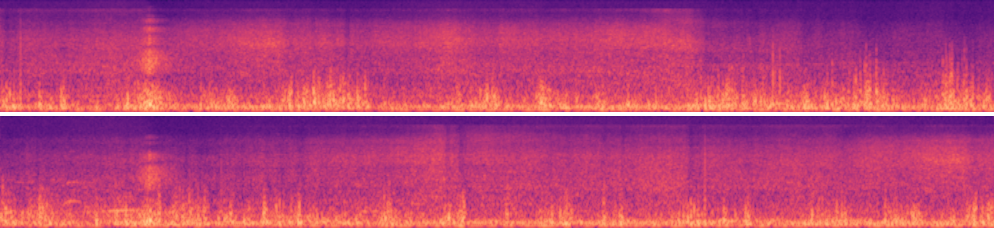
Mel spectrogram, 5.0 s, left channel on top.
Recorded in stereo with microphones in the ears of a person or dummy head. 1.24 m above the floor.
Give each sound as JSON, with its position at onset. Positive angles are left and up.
{"t": 0.6, "sound": "a whoosh", "side_deg": 35}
